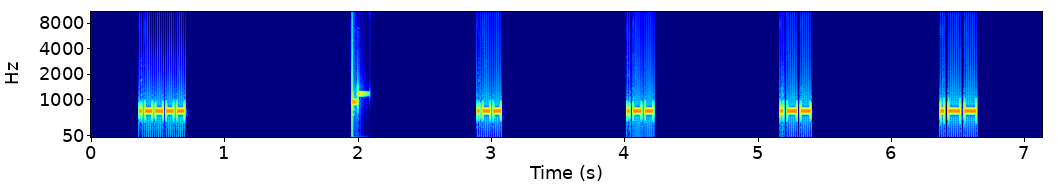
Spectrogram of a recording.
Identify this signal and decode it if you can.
Morse code, heard as a keyed tone, about 53 wpm, spaced as for 9 wpm, 700 Hz. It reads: 1 WWWW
